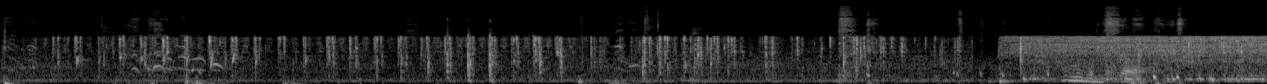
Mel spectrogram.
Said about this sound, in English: People, you're not washing your hands right. Hashtag hand hygiene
